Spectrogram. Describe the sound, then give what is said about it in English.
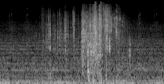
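A sharp, brittle snap as Oshun breaks a pigeon's neck with a quick twist in the damp, quiet early-morning woods rises out of a low, crackling hiss, a brief burst of bony cracking that quickly fades back into faint noise. No one speaks. “With a quick twist, she snapped its neck.”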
